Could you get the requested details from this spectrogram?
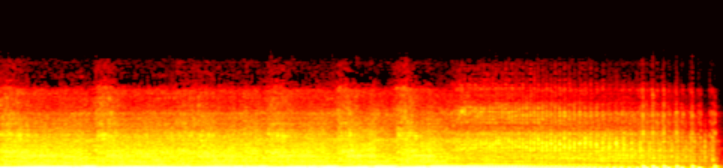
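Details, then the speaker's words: Honda water pump engine, the choke kills it: runs rough, firing slows and spreads out, stalls within seconds; owner suspects dirty fuel but unsure, carburetor clean planned. "yeah so as you see there the choke just kills it so i think it's going to be a dirty fuel situation"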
